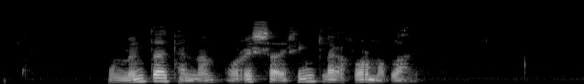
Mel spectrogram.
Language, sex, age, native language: Icelandic, male, 40-49, Icelandic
